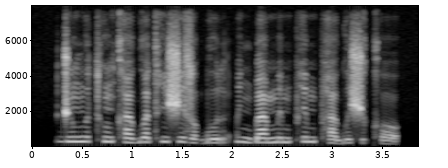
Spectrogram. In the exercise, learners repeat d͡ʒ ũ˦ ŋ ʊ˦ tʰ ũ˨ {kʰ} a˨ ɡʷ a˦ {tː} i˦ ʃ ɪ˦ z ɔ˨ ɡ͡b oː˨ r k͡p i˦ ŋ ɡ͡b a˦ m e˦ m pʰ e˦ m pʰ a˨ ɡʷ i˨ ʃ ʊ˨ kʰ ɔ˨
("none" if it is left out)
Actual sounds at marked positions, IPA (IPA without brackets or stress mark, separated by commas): kʰ, tʰ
